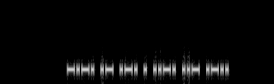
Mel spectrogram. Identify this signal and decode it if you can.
Morse code, heard as a keyed tone, about 51 wpm, 700 Hz. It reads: CAREFUL
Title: Sentences from Top 1600 Words - New Word Drill - 50wpm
